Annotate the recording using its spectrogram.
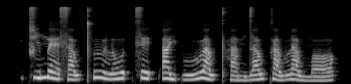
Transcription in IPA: t͡ɕ i˧˥ m ɛː˧˩ s a˩˧ w t̪ʰ ɯː˥˨ l oː˧˥ t̚ s eː˧ t̚ ʔ a˧˩ j p uː˩˧ ʋ a˩˧ w pʰ a˩ m d a˧˥ w k a˩˧ w l a˧˩ w m ɔː˩˧

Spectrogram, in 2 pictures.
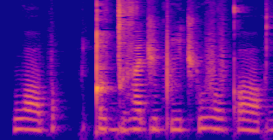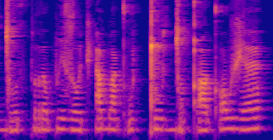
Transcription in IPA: w ɔ p | ǃ ɯ ɡ͡ǀ ɯ z a t͡ʃ ɯ pʼ i t͡ʃʼ u v ɤ v kʼ ɔ | ɡ͡ǀ o θ p r ɤ p i z o t͡ʃʼ a b a kʼ u ǃ u ɡ͡ǀ u qʼ ɤ kʼ ɔ w ʒ ɛ

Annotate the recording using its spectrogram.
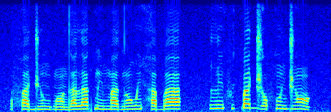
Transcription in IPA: f a˧ d͡ʒ ũ˧ ɡ͡b ɔ̃˨ d a˧ l a˦ k͡p ĩ˧ m a˧ d ɔ̃˧ w ĩ˧ h a˧ b a˦ | l ĩ˧ f i˧ k͡p a˦ d͡ʒ ɔ˧ f ũ˦ d͡ʒ ɔ̃˦˨

